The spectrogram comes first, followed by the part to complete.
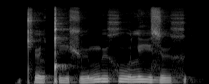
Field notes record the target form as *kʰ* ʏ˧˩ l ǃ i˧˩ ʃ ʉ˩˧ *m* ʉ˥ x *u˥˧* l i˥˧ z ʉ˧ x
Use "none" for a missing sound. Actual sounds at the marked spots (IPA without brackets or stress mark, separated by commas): cʰ, m, u˥˧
